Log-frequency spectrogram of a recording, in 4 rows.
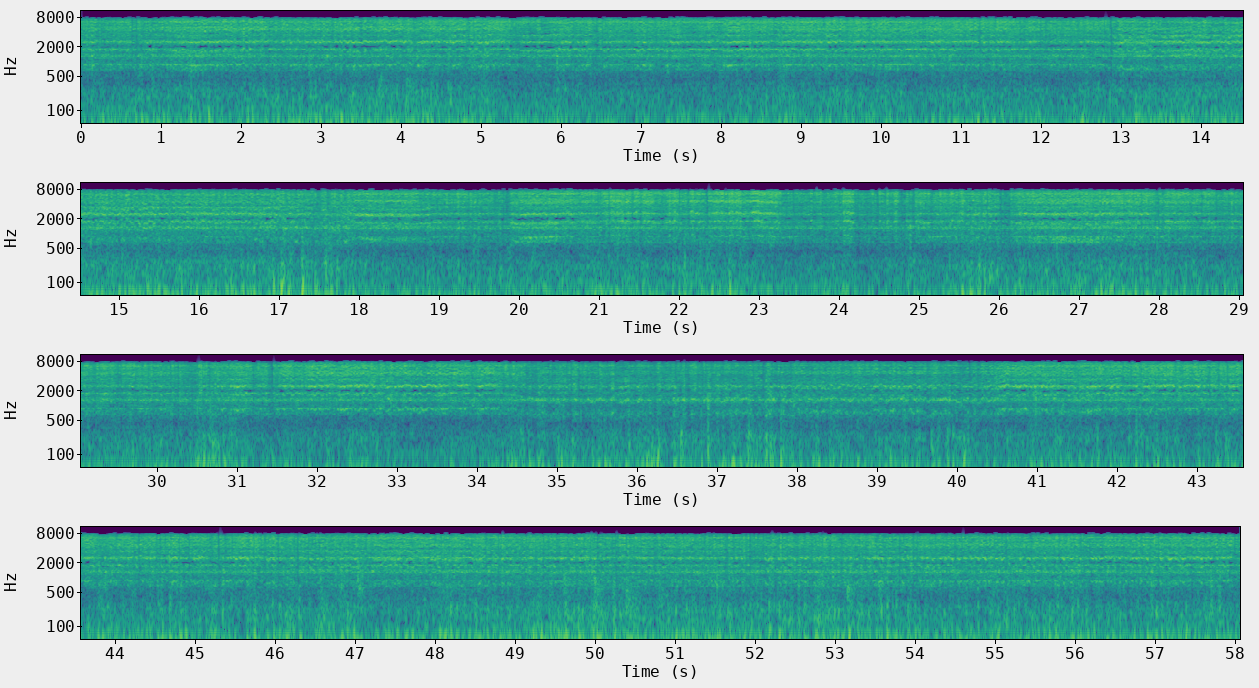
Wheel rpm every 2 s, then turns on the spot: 230, 230, 230, 230, 230, 230, 220, 200, 190, 210, 230, 230, 230, 220, 230, 230, 220, 190, 160, 160, 200, 240, 230, 210, 220, 230, 210, 220, 230.
none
